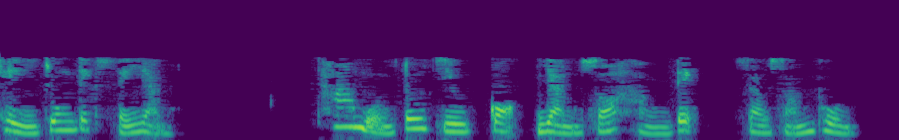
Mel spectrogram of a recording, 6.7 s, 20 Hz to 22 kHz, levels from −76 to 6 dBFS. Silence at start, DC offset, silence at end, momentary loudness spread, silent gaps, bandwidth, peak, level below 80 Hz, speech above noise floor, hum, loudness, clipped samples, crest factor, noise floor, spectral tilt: 0 s; under 0.1%; 0.35 s; 9 LU; none; 5 kHz; -2 dBFS; -54 dBFS; 72 dB; none; -17 LUFS; under 0.1%; 16 dB; -89 dBFS; -8 dB/octave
